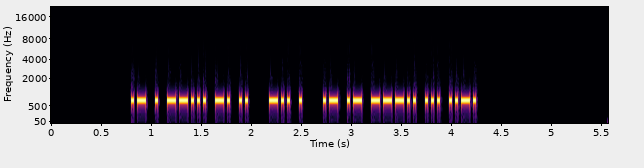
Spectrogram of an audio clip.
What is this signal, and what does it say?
Morse code, heard as a keyed tone, about 38 wpm, 700 Hz. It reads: AE7NI DE AA8SF
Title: USA Callsign DE Callsign - 5 Characters - 40wpm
